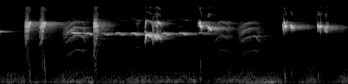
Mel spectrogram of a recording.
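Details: High, sharp chips and a long, thin level whistle from a brown-throated sunbird during its morning dew airing, followed by a few scattered squeaky notes.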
